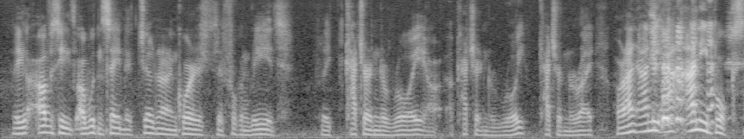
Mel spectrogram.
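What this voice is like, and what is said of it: Dublin Irish accent. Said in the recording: “Your Dublin accent comes out.”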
